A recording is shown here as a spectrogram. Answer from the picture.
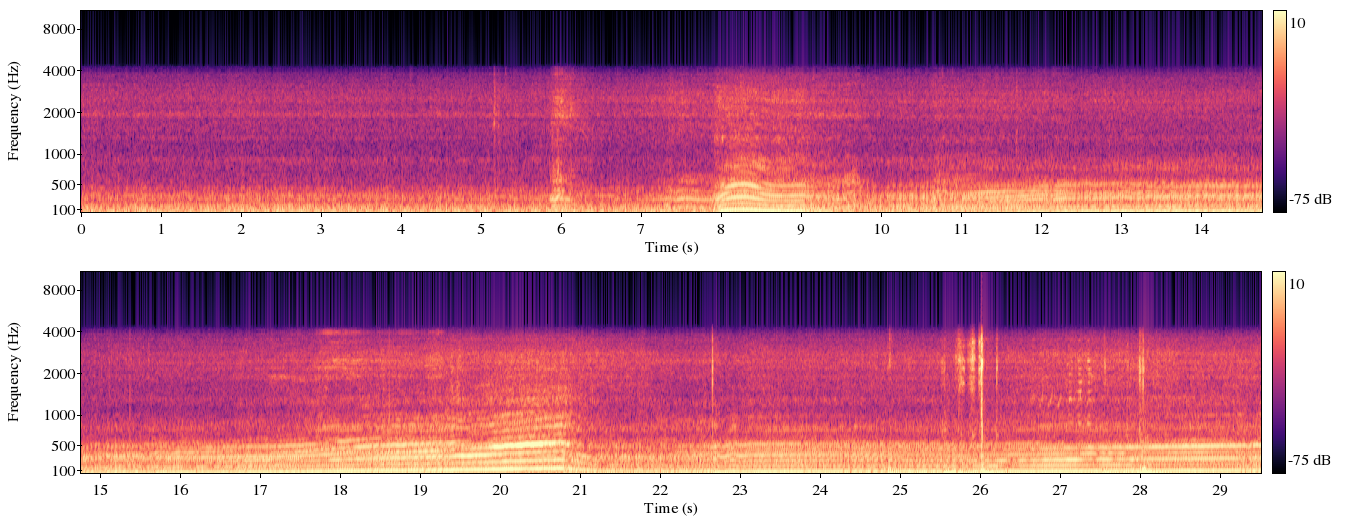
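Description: Motorcycle engine heard from the rider's seat, running low for the first several seconds, then opened up about eight seconds in. The engine note climbs slowly for about ten seconds, dips, then climbs again. A couple of sharp knocks come near the end.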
